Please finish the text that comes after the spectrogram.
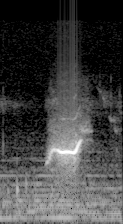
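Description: A bird with a black-and-white spotted breast, red back and long bill gives a single short rising whistled call, clear and moderately near against a quiet background.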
